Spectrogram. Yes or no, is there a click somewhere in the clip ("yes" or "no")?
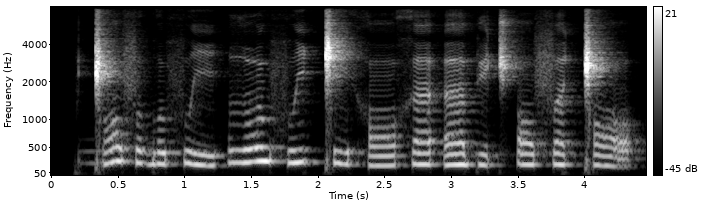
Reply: yes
